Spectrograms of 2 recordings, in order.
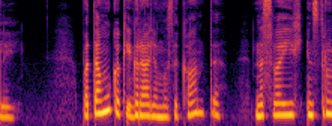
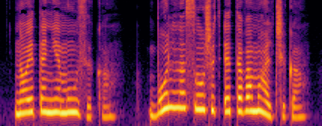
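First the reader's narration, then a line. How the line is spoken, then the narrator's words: Man shouting. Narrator (Russian): крикнул мужчина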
